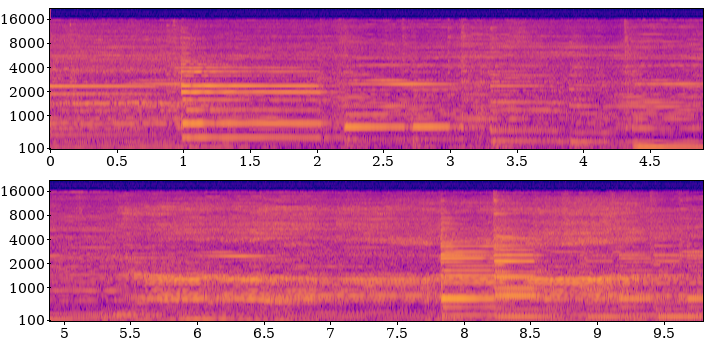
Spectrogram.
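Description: Duo of slide-played string instruments, a dobro and a long-necked lap slide instrument, playing held notes that bend and glide between pitches, with a sharp plucked attack about eight seconds in.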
